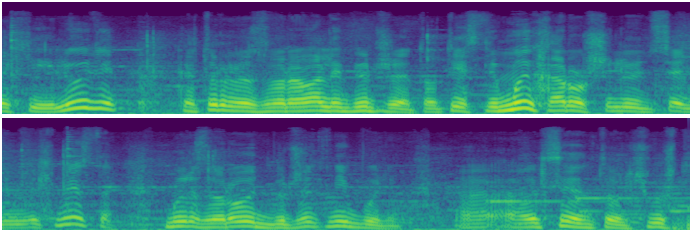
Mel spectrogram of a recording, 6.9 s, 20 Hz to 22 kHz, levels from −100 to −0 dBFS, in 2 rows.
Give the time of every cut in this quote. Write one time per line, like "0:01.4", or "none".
0:05.6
